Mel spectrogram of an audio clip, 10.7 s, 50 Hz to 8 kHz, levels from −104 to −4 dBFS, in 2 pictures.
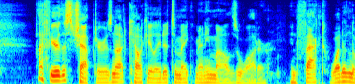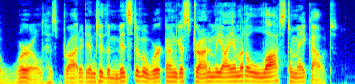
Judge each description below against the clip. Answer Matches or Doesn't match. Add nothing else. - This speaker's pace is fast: Matches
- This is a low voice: Matches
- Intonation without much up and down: Doesn't match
